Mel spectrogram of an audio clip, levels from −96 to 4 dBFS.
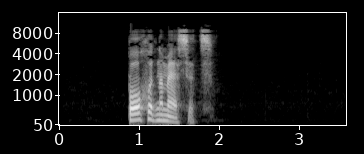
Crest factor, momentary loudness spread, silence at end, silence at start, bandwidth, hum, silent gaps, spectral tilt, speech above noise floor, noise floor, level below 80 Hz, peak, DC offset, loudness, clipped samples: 20 dB; 9 LU; 1.7 s; 0.85 s; 9.6 kHz; none; none; -2.5 dB/octave; 72 dB; -87 dBFS; -70 dBFS; 0 dBFS; under 0.1%; -16 LUFS; under 0.1%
